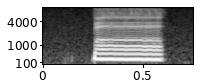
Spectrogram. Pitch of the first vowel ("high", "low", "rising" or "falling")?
high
